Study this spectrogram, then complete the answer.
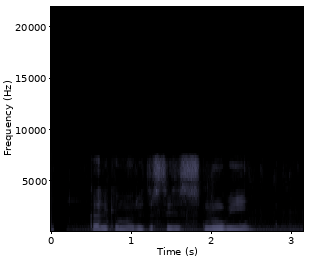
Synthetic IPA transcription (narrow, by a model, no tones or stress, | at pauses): kaɾjekrʌmɦʌɾud͡zʌst̪ʌjsnubi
